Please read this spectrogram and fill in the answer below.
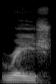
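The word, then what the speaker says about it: ריש: Resh pronounced Resh, transcribed as the number 200, meaning face, the collective intelligence.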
